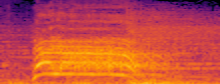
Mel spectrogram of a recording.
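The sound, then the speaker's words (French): A single loud, strained creature-like cry of a human undergoing mutation, from the trailer of the film Le Règne animal by Thomas Cailley, starts abruptly, holds a tense, harmonic wail for about a second, then drops off into a low rumbling background. “les voix et les cris de la mutation”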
